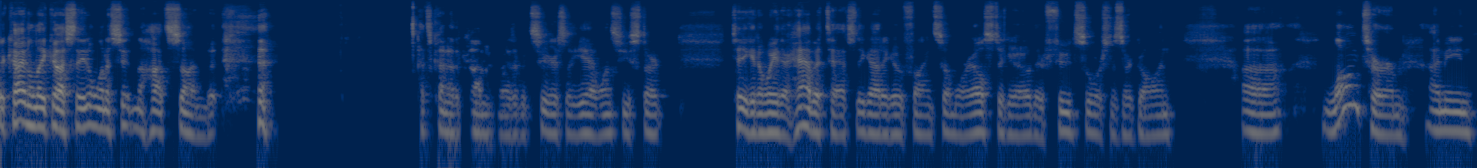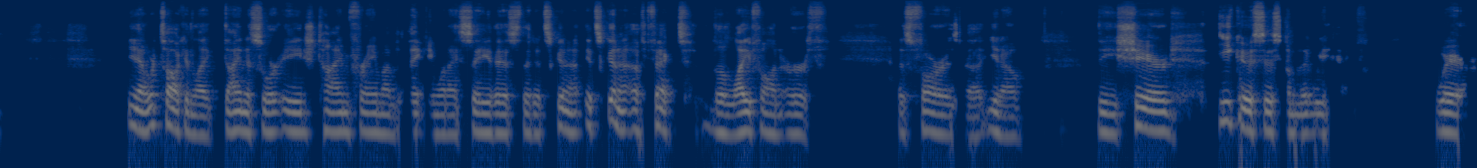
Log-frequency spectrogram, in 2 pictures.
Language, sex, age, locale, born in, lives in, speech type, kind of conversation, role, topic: English, male, 50-54, en-US, United States, United States, conversation, podcast, guest, How does deforestation impact the health of our planet and its ecosystems?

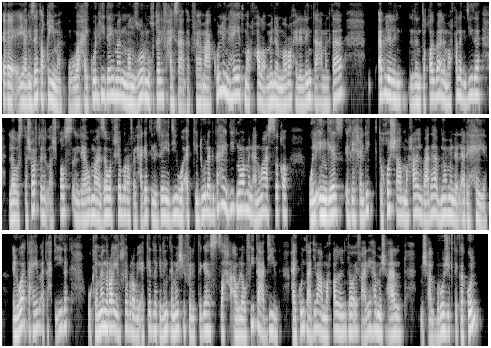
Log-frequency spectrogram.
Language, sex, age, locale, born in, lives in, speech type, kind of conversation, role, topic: Arabic, male, 40-44, ar-EG, Egypt, Egypt, conversation, advice, advisor, إزاي الخوف من الفشل بيخلّيني أفضّل أعدّل في الشغل من غير ما أخلّصه؟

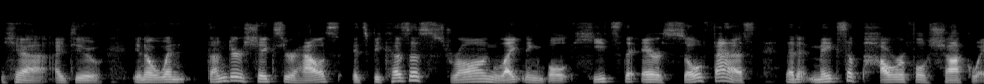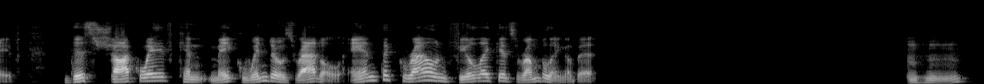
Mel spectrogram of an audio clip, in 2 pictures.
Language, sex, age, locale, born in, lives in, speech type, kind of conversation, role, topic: English, male, 30-34, en-US, United States, United States, read, expert-assistant, expert, What happens inside thunderstorms to cause lightning, hail, and thunder?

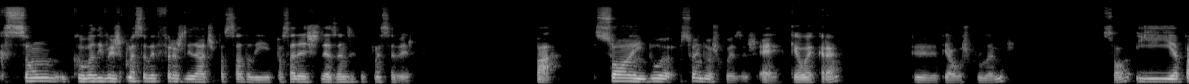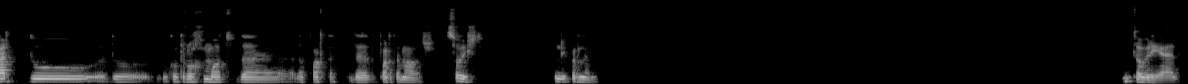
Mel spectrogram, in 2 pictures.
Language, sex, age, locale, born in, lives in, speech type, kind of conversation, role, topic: Portuguese, male, 20-24, pt-PT, Portugal, Portugal, conversation, unstructured, none, O que você acha de viajar de carro em vez de avião?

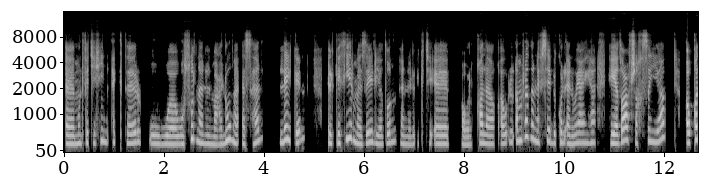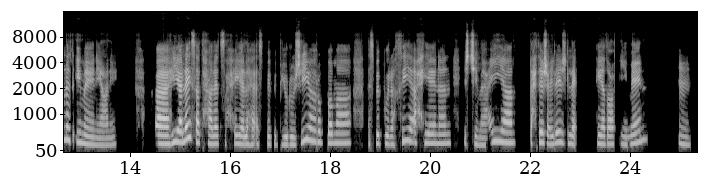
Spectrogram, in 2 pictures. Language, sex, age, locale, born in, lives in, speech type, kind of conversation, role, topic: Arabic, female, 25-29, ar-TN, Tunisia, Germany, conversation, unstructured, none, إيه رأيك في وصمة العار اللي حوالين المرض النفسي؟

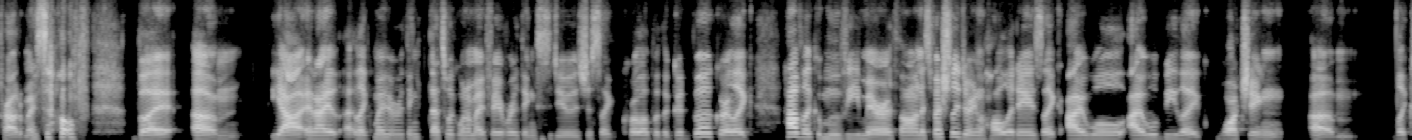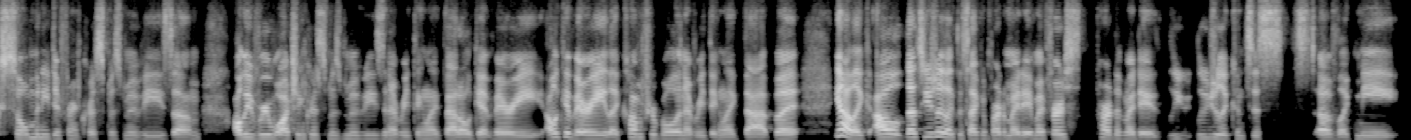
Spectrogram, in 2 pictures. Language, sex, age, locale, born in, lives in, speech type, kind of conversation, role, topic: English, female, 20-24, en-US, United States, United States, conversation, unstructured, none, What is your ideal lazy Sunday, from your first coffee to your evening wind-down?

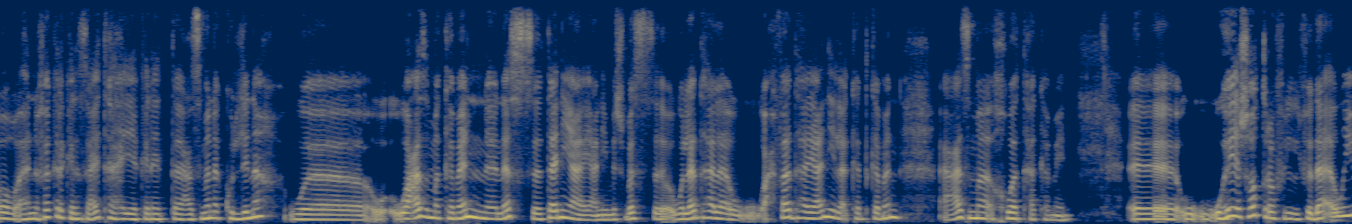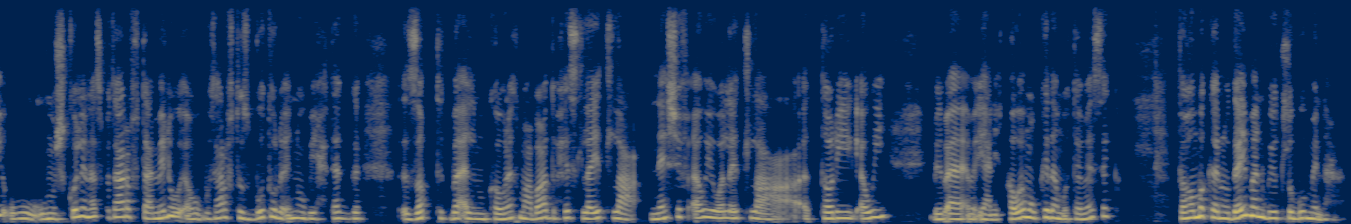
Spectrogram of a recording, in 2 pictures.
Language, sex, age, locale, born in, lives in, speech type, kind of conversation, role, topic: Arabic, female, 50-54, ar-EG, Egypt, Egypt, conversation, podcast, guest, احكي لنا عن طبق أكلته وبيفكّرك دايمًا بالبيت؟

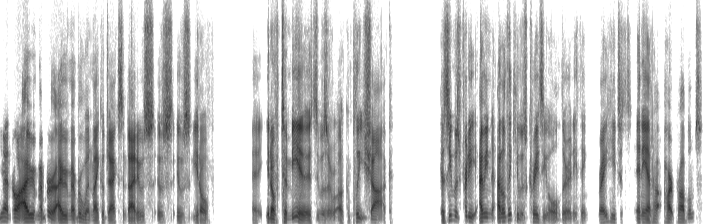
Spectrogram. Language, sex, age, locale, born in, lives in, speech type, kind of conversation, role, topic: English, male, 30-34, en-US, United States, United States, conversation, podcast, host, How does music shape your everyday experiences and emotions?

